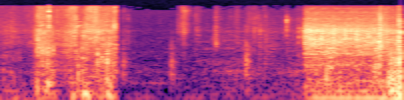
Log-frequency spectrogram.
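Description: Faint brief rustles and clicks of things being handled, then silence. A low steady background noise comes in about three seconds in.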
